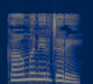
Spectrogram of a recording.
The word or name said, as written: ಕಾಮನಿರ್ಜರೆ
